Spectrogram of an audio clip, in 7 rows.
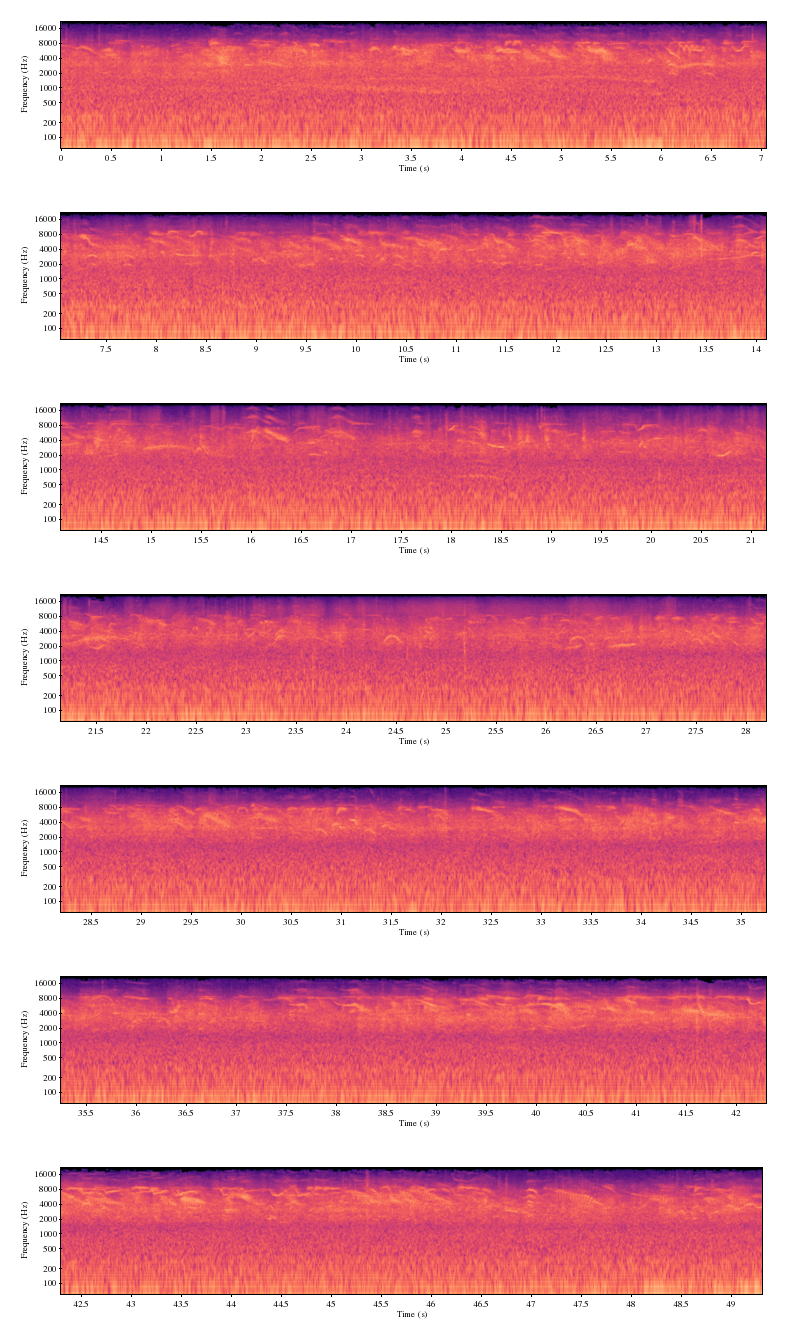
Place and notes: Památník Boženy Němcové, Slovanský ostrov, Praha, Czechia - Spring gathering of starlings
Evening suddently arrived flogs of starlings to Prague. Recorded with Zoom H2N.
sonicity.cz
Hlavní město Praha, Praha, Česká republika, 7 April 2020, ~19:00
